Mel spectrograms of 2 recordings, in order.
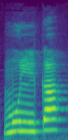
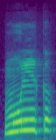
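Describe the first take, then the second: First: The word ends with a short vowel. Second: The word ends on a bare consonant. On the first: The reader continues without stopping. "अगर आप स्टॉप नहीं होते तो मुल्का पढ़ेंगे" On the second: The reader stops at this word. "यहाँ पर स्टॉप करेंगे तो मुल्क"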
